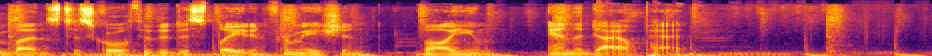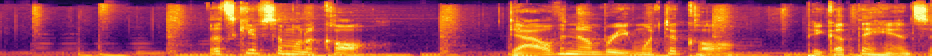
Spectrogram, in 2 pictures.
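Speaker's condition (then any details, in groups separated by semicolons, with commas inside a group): No condition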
